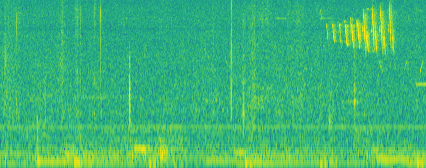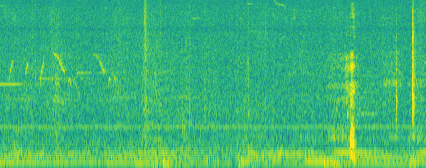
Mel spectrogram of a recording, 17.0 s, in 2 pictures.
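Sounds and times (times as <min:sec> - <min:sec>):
steady low hum: 0:00.0 - 0:17.0
songbird trilling: 0:05.4 - 0:11.2.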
